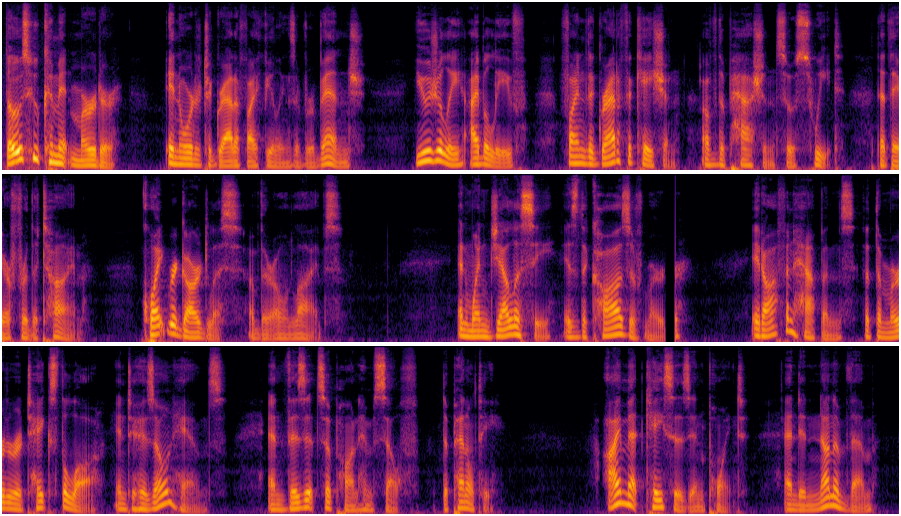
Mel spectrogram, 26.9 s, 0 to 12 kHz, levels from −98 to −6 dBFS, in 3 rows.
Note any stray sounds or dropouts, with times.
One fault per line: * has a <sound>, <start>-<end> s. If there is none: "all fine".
* has a dropout, 15.6-15.7 s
